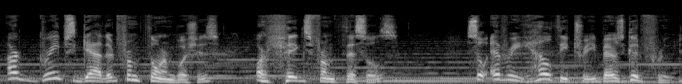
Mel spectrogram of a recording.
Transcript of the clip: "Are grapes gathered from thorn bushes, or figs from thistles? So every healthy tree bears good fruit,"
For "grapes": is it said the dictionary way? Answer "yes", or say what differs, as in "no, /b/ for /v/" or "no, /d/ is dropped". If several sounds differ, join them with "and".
yes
